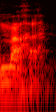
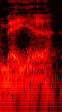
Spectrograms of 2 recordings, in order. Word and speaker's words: Maher: I say Maher, but officially it's actually Maher. It's an Irish surname, so it's actually Maher. But in this country, a lot of people say Maher.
